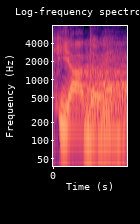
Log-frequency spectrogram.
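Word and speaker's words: ידע: Ela pronuncia yada no hebraico.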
